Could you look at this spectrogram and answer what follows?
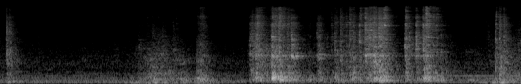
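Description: A kitchen drawer sliding open and metal utensils clattering inside it as it is rummaged through, louder in the second half.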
